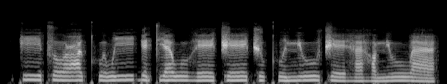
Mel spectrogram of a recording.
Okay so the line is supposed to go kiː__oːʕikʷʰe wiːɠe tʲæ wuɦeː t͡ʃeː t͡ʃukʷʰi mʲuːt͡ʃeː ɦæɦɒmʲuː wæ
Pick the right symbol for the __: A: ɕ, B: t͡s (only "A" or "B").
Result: B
